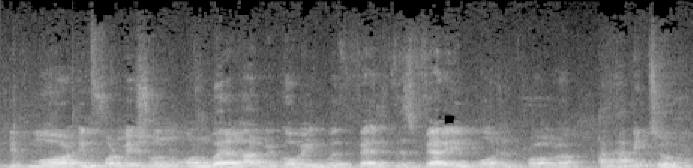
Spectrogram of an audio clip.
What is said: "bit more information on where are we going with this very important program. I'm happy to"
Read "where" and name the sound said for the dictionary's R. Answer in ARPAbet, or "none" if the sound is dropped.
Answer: R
